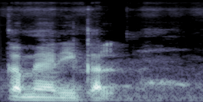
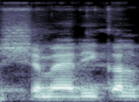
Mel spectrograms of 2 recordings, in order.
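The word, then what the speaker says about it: chimerical: ये होता है बच्चों कमेरिकल, ठीक है ना। उस दिन मैंने इसे शेमेरिकल पढ़ दिया या मैंने चिमेरिकल पढ़ दिया, तो ये दोनों गलत है।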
